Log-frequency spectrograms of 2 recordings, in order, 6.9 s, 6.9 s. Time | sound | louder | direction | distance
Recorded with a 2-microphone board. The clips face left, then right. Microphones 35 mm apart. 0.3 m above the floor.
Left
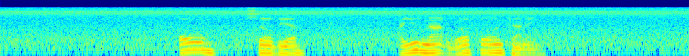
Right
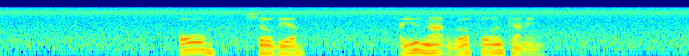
1.8 | a man speaking | right 6 dB | 35° right (ahead or behind) | ?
